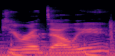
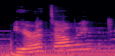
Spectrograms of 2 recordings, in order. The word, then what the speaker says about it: Ghirardelli: big mega pack of ghirardelli maybe like a sampler am i saying that wrong irideli is it irritating no there's no way the g is silent hell no i'm back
